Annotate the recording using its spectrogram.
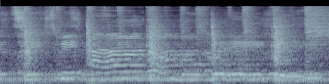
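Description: Live pop band playing with a woman singing the lead, over electric bass, keyboard and drums with a steady beat.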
